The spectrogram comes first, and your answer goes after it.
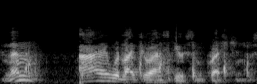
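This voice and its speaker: A man's voice: mid-range voice, very animated, brisk. An actor playing an earnest, suspicious young man, the son of a wealthy household, in 1940s radio style. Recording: muffled, faintly noisy old radio recording.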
